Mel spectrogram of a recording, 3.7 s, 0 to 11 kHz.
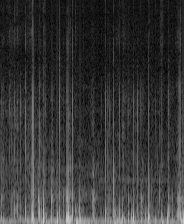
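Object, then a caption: Leather high-top sneaker. Fingertips and nails tap and scratch an empty, held-up white and grey leather high-top sneaker in Jordan 4 style, with mesh panels and plastic wings. A rapid, uneven run of short, dull, low thumps is heard, with soft scratchy crackle between them. Each tap dies away at once with no ring.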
